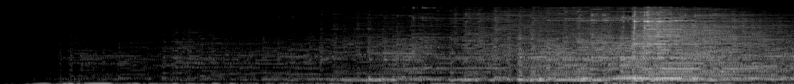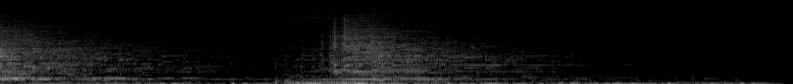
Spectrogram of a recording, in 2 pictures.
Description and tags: The sound of trash sloshing around a metal trash can time stretched to an extreme degree. Some nice industrial sounds result, or maybe it's a menacing robot warrior from the future.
